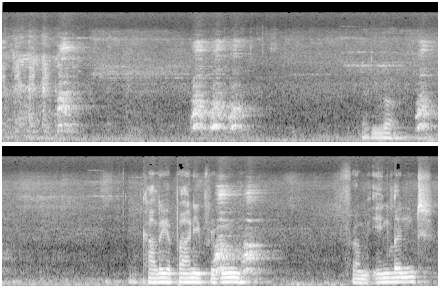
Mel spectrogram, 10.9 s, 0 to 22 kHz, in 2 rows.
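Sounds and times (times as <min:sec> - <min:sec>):
laughter: 0:00.0 - 0:01.2
steady hum: 0:00.0 - 0:10.8
dog barking: 0:00.7 - 0:01.1, 0:02.3 - 0:03.2, 0:05.1 - 0:05.6, 0:08.0 - 0:09.0
speech: 0:04.6 - 0:05.2, 0:07.2 - 0:08.7, 0:09.8 - 0:10.8.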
